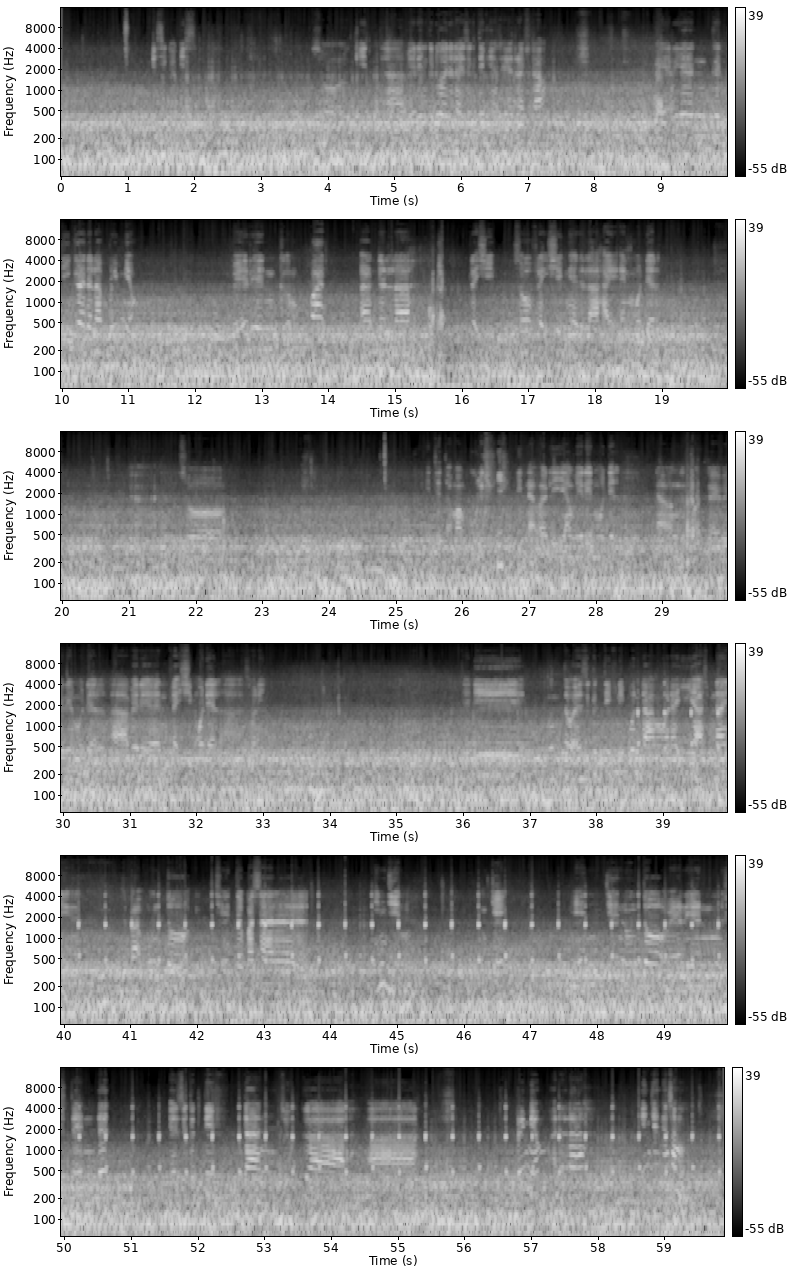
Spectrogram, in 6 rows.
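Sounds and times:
road and engine rumble in car: 0.0 - 59.9
person talking: 1.0 - 2.8, 3.6 - 7.9, 8.9 - 11.2, 12.5 - 19.0, 21.0 - 22.5, 24.8 - 33.1, 36.0 - 43.9, 44.6 - 46.8, 47.4 - 50.8, 51.4 - 55.9, 56.6 - 59.9.

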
